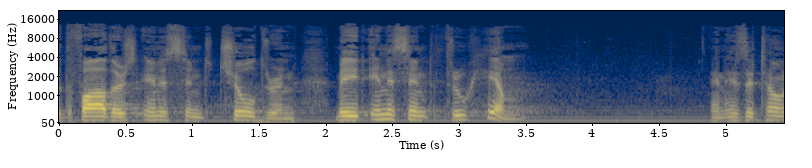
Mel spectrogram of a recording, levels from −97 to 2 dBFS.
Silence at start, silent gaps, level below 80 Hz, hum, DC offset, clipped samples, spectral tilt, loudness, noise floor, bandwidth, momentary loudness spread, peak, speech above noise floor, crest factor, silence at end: 0 s; none; -64 dBFS; none; under 0.1%; under 0.1%; -5.5 dB/octave; -24 LUFS; -50 dBFS; 13.5 kHz; 16 LU; -2 dBFS; 26 dB; 22 dB; 0 s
